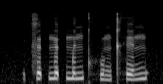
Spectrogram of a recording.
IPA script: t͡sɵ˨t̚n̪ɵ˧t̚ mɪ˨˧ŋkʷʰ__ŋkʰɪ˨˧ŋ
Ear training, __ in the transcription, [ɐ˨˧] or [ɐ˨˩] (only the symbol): ɐ˨˩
